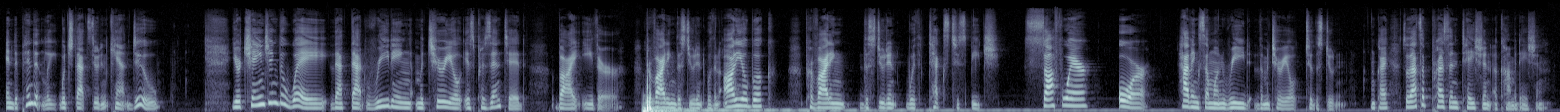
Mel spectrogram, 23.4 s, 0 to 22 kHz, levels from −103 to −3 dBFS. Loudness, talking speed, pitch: -30 LUFS, 120 wpm, 160 Hz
